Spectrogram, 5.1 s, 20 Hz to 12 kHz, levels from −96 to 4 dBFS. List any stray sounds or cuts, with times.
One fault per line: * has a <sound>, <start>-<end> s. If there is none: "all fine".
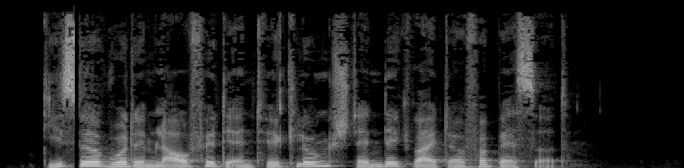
* has a dropout, 0.6-0.6 s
